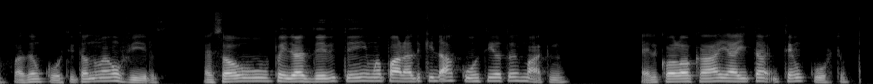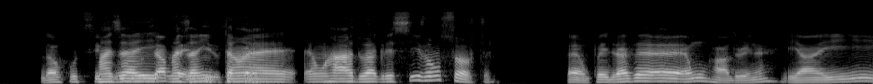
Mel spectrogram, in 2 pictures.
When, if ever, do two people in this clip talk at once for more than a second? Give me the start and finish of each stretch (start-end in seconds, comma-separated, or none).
9.7-11.4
